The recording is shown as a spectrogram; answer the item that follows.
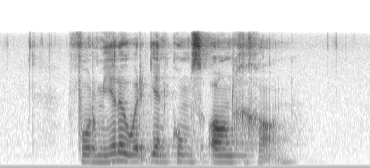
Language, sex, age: Afrikaans, male, 19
